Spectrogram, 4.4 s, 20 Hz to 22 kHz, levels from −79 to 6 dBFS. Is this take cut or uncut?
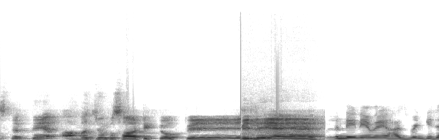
cut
